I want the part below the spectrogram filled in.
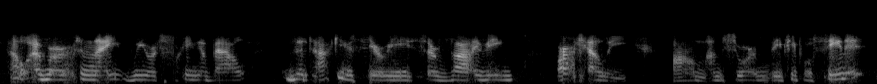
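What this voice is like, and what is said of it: Sick, cold-affected voice. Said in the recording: “I apologize for my voice. I'm fighting a cold.”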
